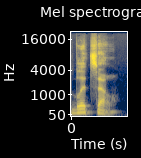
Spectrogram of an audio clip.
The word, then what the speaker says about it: Blitzo: His name is Blitzo, the O is silent.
